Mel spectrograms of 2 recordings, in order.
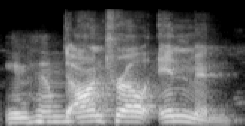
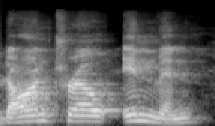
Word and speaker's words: Dontrelle Inman: throw there too I don't know how you pronounce this I think Dontrelle Inman yes former charger Dontrelle Inman finding a role on the Colts as like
